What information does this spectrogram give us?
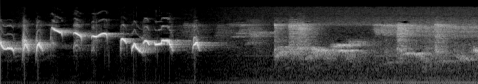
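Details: White-rumped shama (murai batu) lure sound: two seconds of lively whistled and chirped phrases, then the song fades into soft hissing noise.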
